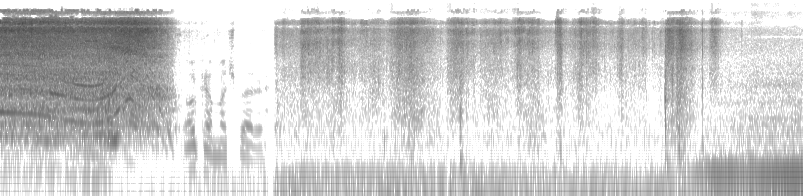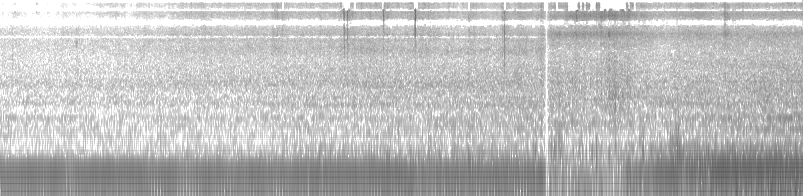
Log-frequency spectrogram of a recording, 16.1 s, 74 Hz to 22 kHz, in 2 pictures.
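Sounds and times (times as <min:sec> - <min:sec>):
small engine running: 0:00.0 - 0:01.8.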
